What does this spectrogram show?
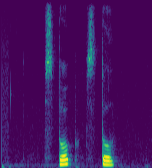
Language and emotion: Russian, neutral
